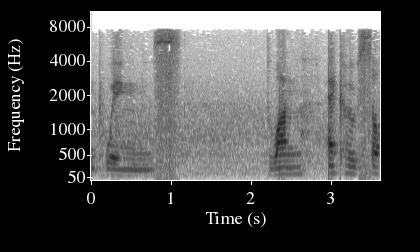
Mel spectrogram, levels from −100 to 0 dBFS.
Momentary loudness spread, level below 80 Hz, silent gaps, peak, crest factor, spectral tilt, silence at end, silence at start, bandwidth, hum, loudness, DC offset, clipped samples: 21 LU; -58 dBFS; none; -2 dBFS; 22 dB; -2 dB/octave; 0 s; 0 s; 8 kHz; none; -22 LUFS; under 0.1%; under 0.1%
